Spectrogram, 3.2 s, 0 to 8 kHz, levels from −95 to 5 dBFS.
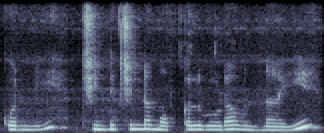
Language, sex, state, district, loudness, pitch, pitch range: Telugu, female, Andhra Pradesh, Annamaya, -16 LUFS, 235 Hz, 220-255 Hz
